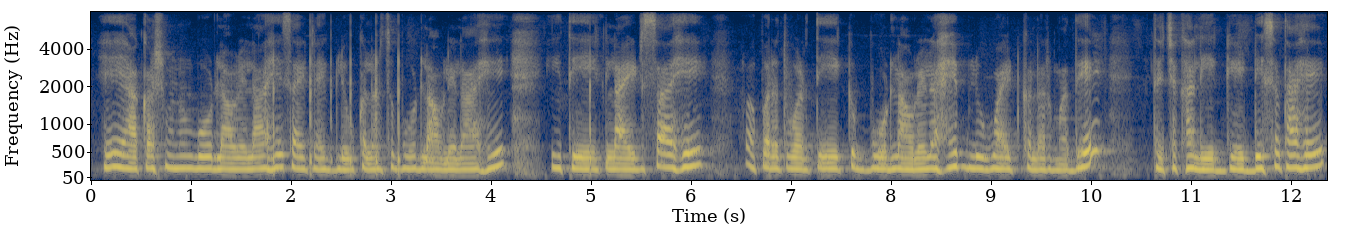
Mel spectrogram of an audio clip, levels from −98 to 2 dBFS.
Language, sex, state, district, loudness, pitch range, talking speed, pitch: Marathi, female, Maharashtra, Pune, -21 LUFS, 200-225 Hz, 165 wpm, 210 Hz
